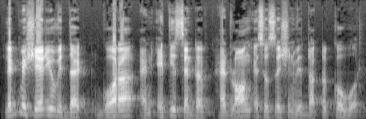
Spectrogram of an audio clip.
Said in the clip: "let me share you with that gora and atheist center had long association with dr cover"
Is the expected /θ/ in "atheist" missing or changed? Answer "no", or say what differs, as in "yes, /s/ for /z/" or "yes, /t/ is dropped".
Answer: yes, /t/ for /θ/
